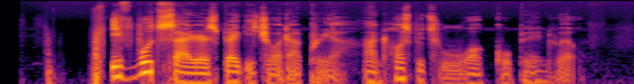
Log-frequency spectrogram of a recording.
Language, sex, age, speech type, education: Nigerian Pidgin, male, 15-29, spontaneous, tertiary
